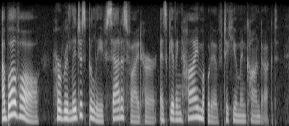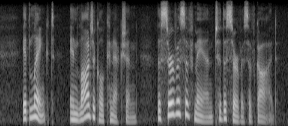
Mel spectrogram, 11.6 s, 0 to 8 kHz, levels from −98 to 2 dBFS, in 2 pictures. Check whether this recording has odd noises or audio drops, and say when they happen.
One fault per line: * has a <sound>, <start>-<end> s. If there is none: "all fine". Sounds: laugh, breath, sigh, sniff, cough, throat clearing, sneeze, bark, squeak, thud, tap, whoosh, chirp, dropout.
* has a dropout, 4.1-4.2 s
